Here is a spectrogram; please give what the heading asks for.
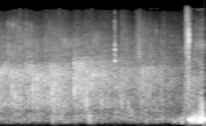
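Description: An audience applauds in a steady, dense patter of many hands clapping at once, sustained throughout at a moderate level with a few sharper claps near the end.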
